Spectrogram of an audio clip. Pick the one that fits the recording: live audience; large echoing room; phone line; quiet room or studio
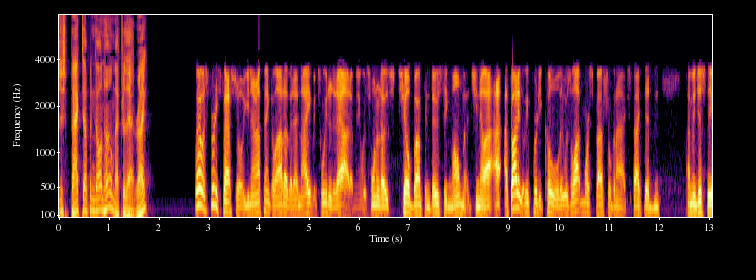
phone line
